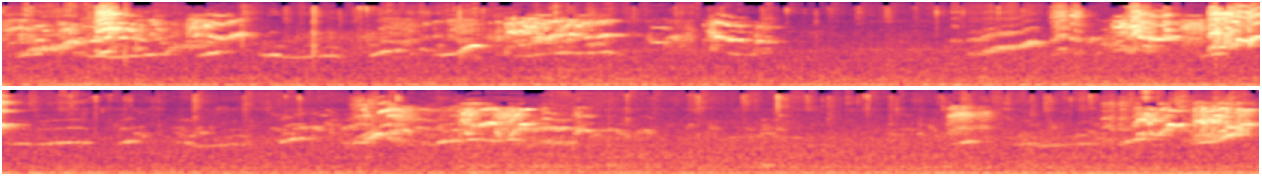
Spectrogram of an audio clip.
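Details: Happy pet cockatiels eating seeds and singing: a busy run of whistled, upward-sweeping notes mixed with dense high chirps, repeated roughly every second, over a constant low background rumble.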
